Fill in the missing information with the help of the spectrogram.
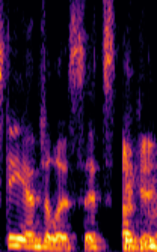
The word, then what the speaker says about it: DeAngelis: It's DeAngelis.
